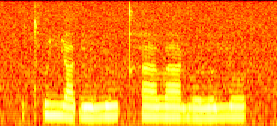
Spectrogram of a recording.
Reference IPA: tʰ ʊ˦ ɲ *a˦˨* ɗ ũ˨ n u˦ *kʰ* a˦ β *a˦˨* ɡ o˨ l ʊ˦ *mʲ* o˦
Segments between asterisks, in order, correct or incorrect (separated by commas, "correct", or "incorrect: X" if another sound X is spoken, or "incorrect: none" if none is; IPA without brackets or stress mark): incorrect: a˨, correct, incorrect: a˦, incorrect: m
